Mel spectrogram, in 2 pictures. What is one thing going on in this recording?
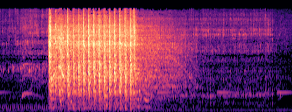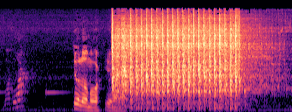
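Liquid spurts in rapid pulses from a hand pump into a glass jar.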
